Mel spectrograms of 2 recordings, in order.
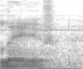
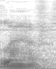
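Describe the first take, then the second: First: The vowel sounds like the one in 'save'. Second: The vowel sounds like the one in 'have'. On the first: This is how the newer game says it. "in Elite Dangerous they pronounce it Lave" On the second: This is how the speaker has always said it. "I've always pronounced it Lav"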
